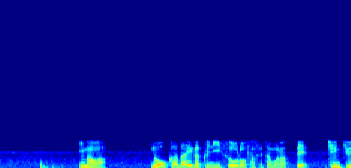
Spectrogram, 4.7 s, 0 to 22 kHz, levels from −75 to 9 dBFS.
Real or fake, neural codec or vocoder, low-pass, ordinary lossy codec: real; none; 3.6 kHz; none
